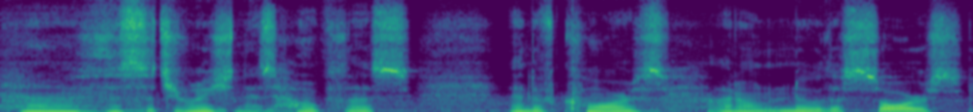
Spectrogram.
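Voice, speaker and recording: A man's voice: mid-range voice, unhurried, fairly bright tone, slightly rough. A man voicing a frustrated, self-mocking young man in an audiobook, muttering and complaining. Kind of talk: audiobook character reading.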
